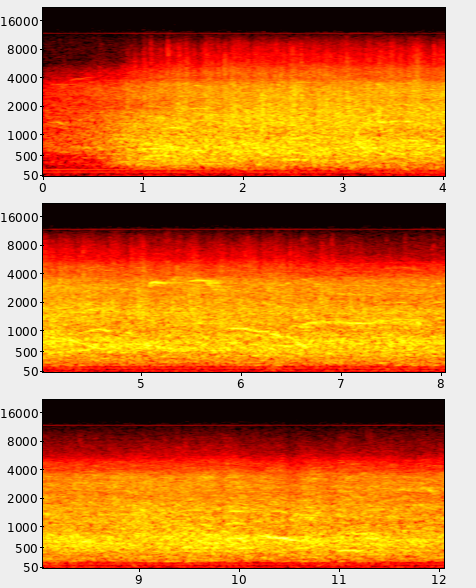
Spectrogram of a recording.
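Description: Football stadium crowd shouting, swelling about a second in and then holding as a loud, steady wash of many voices, in reaction to a cross into the penalty area.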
